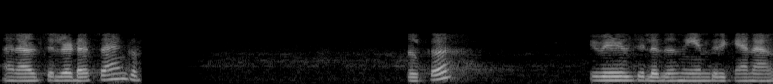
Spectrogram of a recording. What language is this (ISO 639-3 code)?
mal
